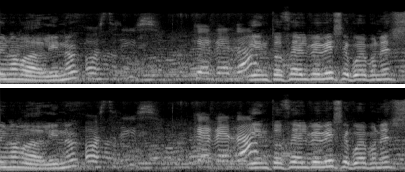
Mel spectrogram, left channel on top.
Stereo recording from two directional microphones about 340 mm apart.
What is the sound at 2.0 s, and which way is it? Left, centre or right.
Chatter, centre.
